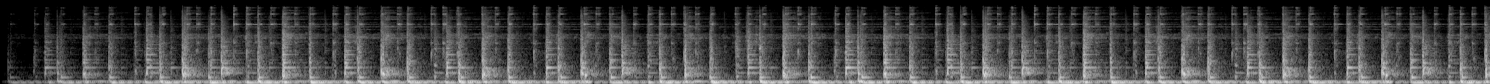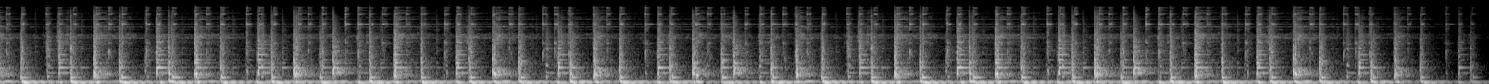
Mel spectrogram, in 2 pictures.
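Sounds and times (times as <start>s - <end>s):
crotales played rapidly: 0.1s - 29.7s.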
